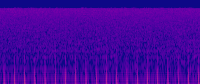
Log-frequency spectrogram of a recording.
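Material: Nothing is struck.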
